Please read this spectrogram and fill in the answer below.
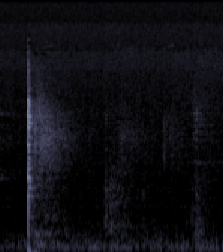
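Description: A single sharp click of a snooker shot, about a quarter of a second in, against near silence.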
